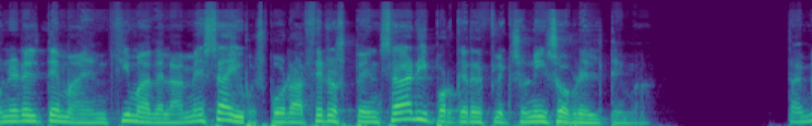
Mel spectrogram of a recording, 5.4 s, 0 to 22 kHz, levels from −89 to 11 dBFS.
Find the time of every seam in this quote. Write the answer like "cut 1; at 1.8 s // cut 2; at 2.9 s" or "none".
cut 1; at 1.6 s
